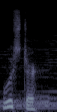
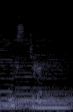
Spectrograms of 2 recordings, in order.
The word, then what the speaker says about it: Worcester: Why do we pronounce it Worcester sauce? Worcester sauce? Worcester. Worcester.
